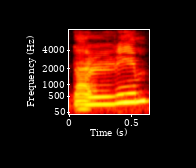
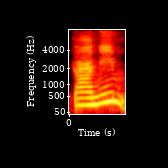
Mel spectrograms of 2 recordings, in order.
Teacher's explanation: 딸님 이렇게 쓰지 않고 리을이 없어졌어요. 따님 이렇게 얘기하죠. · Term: 리을 탈락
